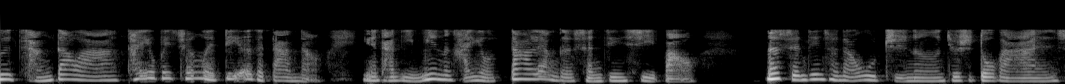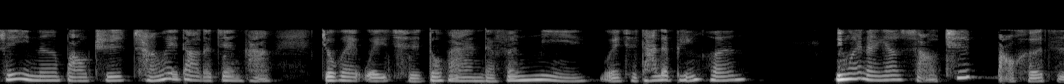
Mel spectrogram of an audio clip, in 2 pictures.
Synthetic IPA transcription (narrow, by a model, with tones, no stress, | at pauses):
nwe˥˩ɪʈ͡ʂʰɑ˧˥ŋt̪ɑ˥˩ʊa˩t̪ʰa˥jo˥˧ʊpe˥˩ɪʈ͡ʂʰə˥nwe˧˥ɪt̪i˥˧ə˞˥˧˩ɡə˩t̪a˥˩nɑ˨˩˦ʊi˥nwe˥˩ɪt̪ʰa˥li˨˩mjɛ˥˩nnə˩xa˧˥njo˨˩ʊt̪a˥˧ljɑ˥˩ŋd̪ə˩ʂə˧˥nt͡ɕi˥nɕi˥˩pɑ˥˩ʊ | na˥˨˩ʂə˧˥nt͡ɕi˥nʈ͡ʂʰa˧˥ŋt̪ɑ˧˥ʊu˥˩ʈ͡ʂɻ̩˧˥nə˧t͡ɕjo˥˧ʊʂɻ̩˥˩t̪wɔ˥pa˧˥a˥nswɔ˧˥i˨˩nə˩pɑ˨˩ʊʈ͡ʂʰɻ̩˧˥ʈ͡ʂʰɑ˧˥ŋwe˥˧ɪt̪ɑ˥˩ʊd̪ə˩t͡ɕjɛ˥˩nkʰɑ̰˥ŋt͡ɕjo˥˧ʊxwe˥˩ɪwʔḛ˧˥ɪʈ͡ʂʰɻ̩˧˥t̪wɔ˥pa˧˥a˥nd̪ə˨fə˥nmi˥˩wʔḛ˧˥ɪʈ͡ʂʰɻ̩˧˥t̪ʰa˥d̪ə˨pʰi˧˥ŋxə˧˥ŋ | li˥˧ŋwa˥˩ɪnə˩jɑ˥˩ʊʂɑ̰˨˩ʊʈ͡ʂʰɻ̩˥pɑ̰˨˩ʊxɤ˧˥d͡zɹ̩˨˩˦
